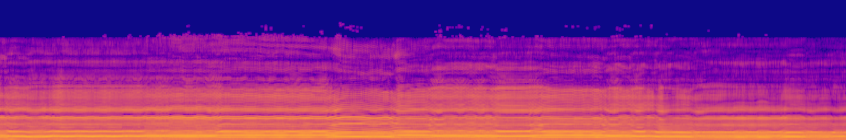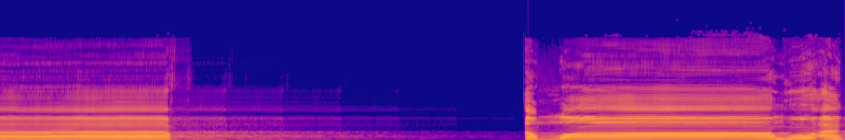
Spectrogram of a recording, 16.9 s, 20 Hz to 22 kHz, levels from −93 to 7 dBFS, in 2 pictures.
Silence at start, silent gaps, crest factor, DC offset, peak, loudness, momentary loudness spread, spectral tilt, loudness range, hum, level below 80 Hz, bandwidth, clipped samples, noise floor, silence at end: 0 s; none; 14 dB; under 0.1%; 0 dBFS; -13 LUFS; 4 LU; -2 dB/octave; 7 LU; none; -76 dBFS; 17 kHz; under 0.1%; -67 dBFS; 0 s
